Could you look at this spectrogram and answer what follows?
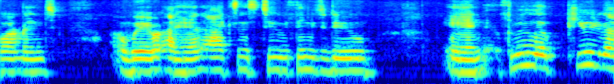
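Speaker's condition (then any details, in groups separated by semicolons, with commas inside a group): Cerebral palsy; speaks coherently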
